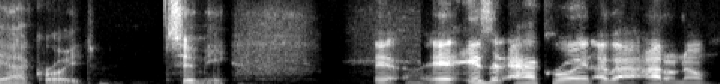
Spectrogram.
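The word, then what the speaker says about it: Aykroyd: want to I always want to call him Anroid because that's how I've always heard it pronounced, but it's Acroy. Huh. Oh, really? Yes. A Y K R O Y D. Well, I'm gonna say Acroyd.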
